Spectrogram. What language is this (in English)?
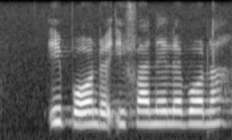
South Ndebele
